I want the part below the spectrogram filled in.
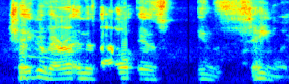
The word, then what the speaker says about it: Che Guevara: Che Guevara. – Yeah, Che Guevara.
